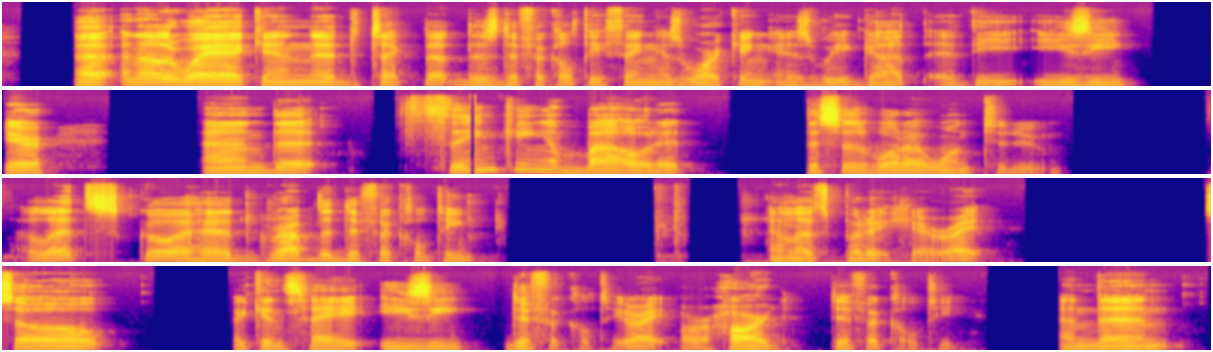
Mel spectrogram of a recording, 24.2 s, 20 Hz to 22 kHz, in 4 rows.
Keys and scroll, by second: 11.7 ctrl+w, 13.2 ctrl+w, 15.5 Delete, 15.7 ctrl+v, 15.8 ctrl+s.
